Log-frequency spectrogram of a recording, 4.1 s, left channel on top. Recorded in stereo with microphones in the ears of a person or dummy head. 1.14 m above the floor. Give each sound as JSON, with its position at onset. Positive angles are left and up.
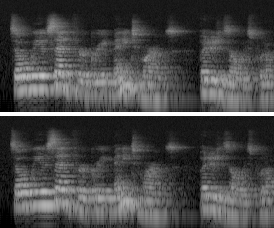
{"t": 0.2, "sound": "a woman speaking", "side_deg": 30, "distance_m": 1.2}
